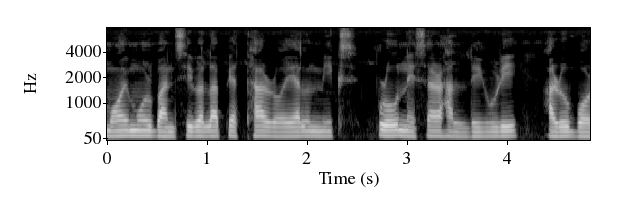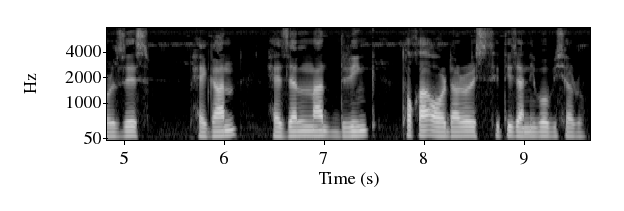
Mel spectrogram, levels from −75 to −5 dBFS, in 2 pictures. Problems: none marked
